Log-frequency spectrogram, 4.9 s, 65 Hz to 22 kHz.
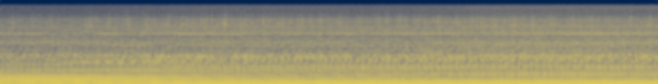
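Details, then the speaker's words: R53 Mini Cooper S first start after supercharger replacement, about five seconds with no radiator or coolant: steady fast idle with a light metallic rattle from the unoiled chain tensioner and dry water pump. "Yeah, okay, good. It's just the chain tensioner had no oil in it there, obviously. And water pump had no water in it, so that was rattling a little bit."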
